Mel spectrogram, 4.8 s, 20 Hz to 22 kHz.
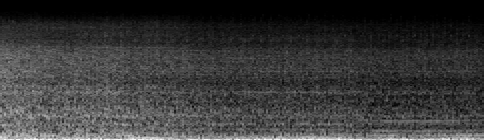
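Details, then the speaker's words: Jeep after cleaning the pulley and refitting the belt, warmed up a few minutes at idle: low steady rumble with no squeal or chirp; the belt squeal that had appeared above 2000–3000 rpm is gone. "seems like the squeal's gone. I didn't hear anything."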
